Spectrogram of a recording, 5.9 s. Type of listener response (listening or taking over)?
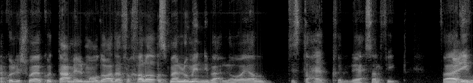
listening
